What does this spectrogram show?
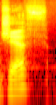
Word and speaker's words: GIF: the gist really is both gif and jiff are acceptable pronunciations they both make sense for how the word is spelled but the creator of the format said it's jif so i'm like okay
